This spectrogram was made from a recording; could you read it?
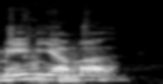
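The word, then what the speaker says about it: Lamine Yamal: Lamine Jamal.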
